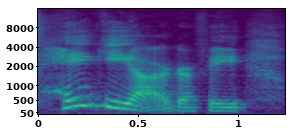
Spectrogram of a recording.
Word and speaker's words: hagiography: It's a hard G. It's hagiography.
